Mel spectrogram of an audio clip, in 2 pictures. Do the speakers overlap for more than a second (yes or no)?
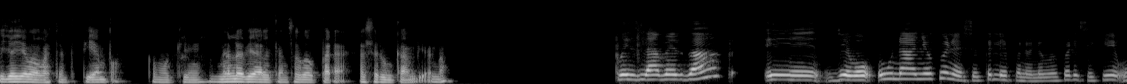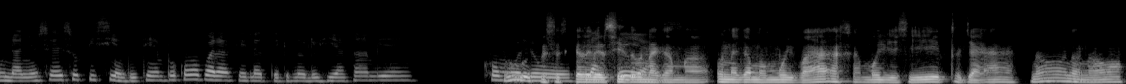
yes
